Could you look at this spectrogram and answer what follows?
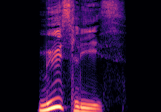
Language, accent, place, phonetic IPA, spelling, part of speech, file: German, Germany, Berlin, [ˈmyːslis], Müslis, noun, De-Müslis.ogg
- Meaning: 1. genitive singular of Müsli 2. plural of Müsli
